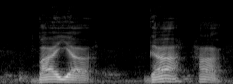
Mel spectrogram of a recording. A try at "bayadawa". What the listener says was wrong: That's a D there. Bayadawa.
